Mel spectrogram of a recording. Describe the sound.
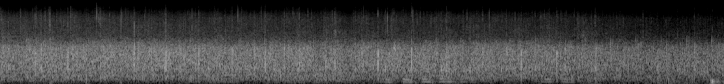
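An audience applauds to welcome a guest speaker to a seminary chapel service, a steady, dense clapping that continues for the full stretch without any voice rising above it.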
